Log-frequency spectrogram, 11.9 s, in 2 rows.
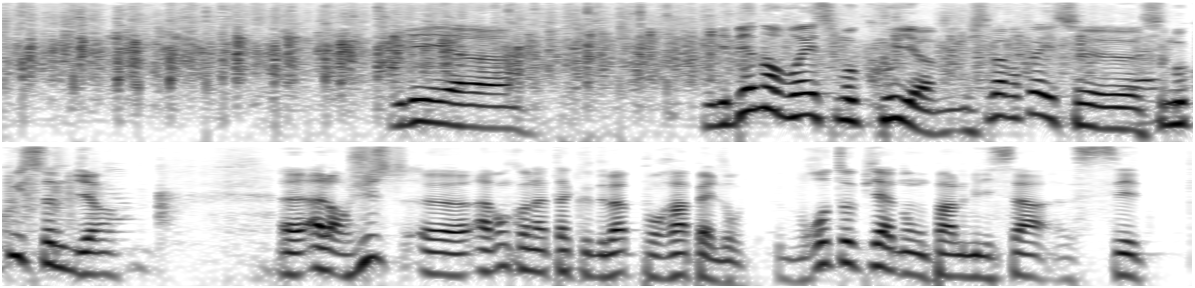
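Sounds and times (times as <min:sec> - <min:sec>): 
audience applause: 0:00.0 - 0:07.0
speech: 0:02.0 - 0:02.8, 0:03.5 - 0:06.7, 0:07.3 - 0:11.8.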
